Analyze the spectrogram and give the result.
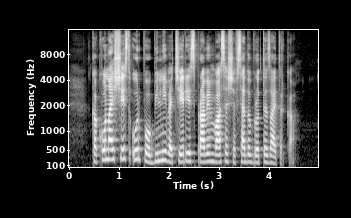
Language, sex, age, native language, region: Slovenian, female, 18-29, Slovenian, Drava region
